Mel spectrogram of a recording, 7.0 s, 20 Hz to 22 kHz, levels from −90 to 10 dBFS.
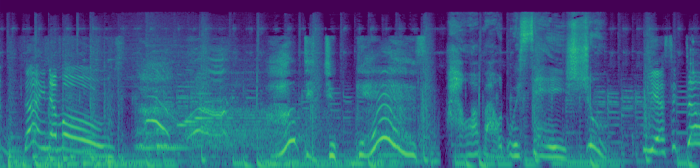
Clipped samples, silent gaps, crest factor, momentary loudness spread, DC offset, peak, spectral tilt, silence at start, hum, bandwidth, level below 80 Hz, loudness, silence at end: under 0.1%; none; 18 dB; 9 LU; under 0.1%; -2 dBFS; -3 dB/octave; 0 s; none; 17 kHz; -34 dBFS; -20 LUFS; 0 s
